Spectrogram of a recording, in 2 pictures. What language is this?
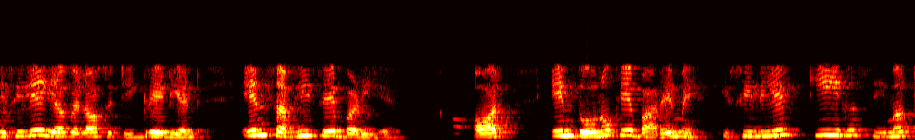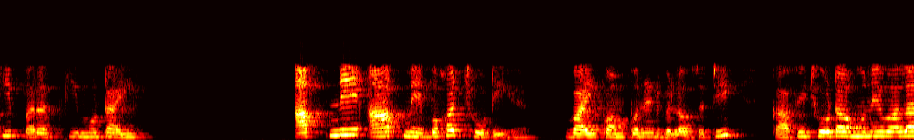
Hindi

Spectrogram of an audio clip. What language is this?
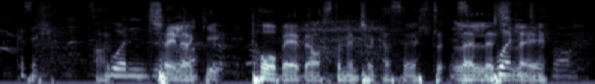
Welsh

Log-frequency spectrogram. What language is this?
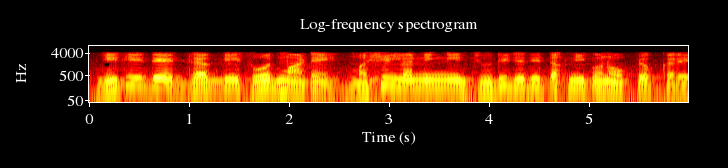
Gujarati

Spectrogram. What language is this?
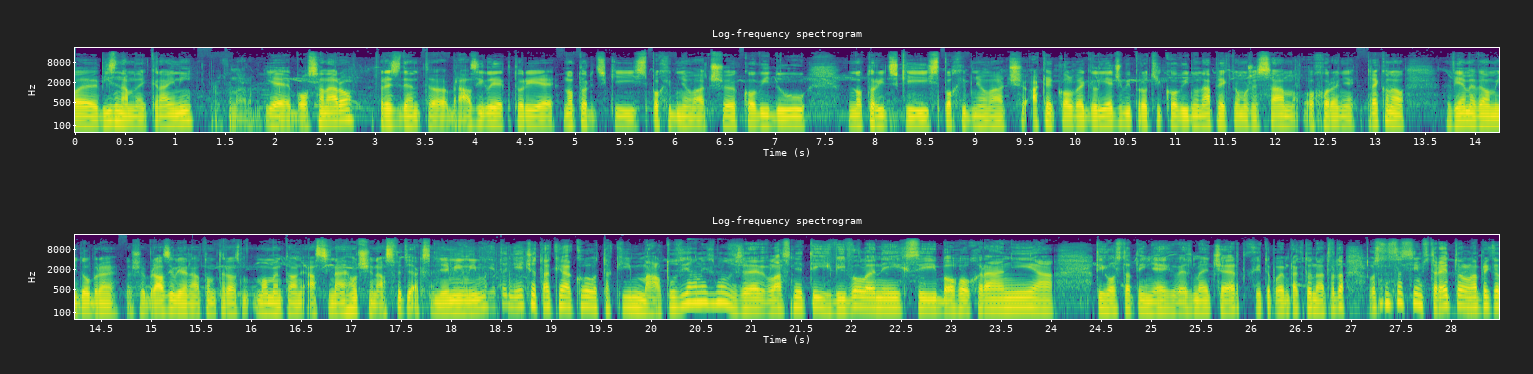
Slovak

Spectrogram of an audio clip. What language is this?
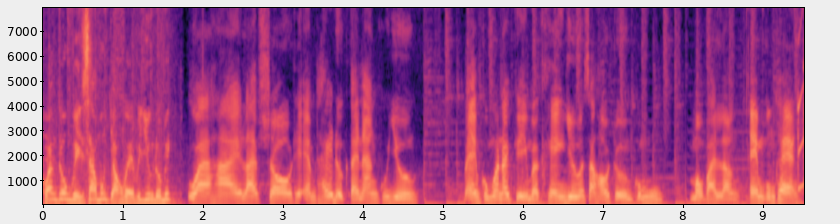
Vietnamese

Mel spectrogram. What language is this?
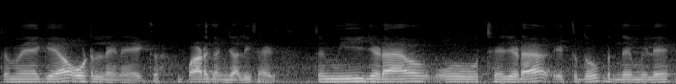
Dogri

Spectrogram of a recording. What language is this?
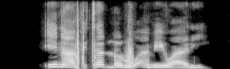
Hausa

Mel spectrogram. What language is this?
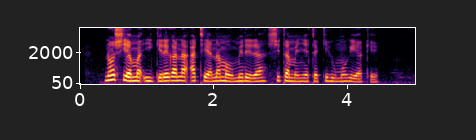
Kikuyu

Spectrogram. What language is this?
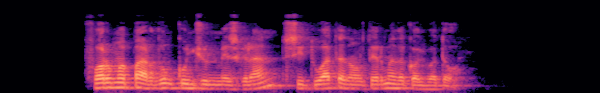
Catalan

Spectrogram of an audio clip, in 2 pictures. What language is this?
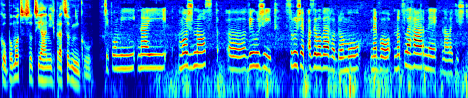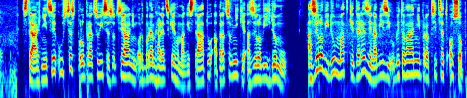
Czech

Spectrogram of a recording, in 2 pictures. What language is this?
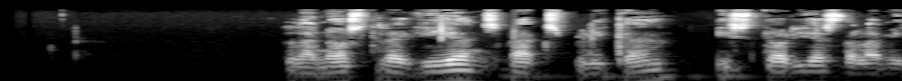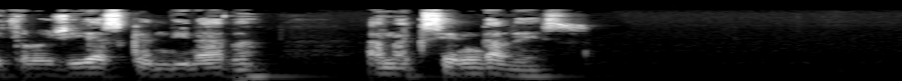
Catalan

